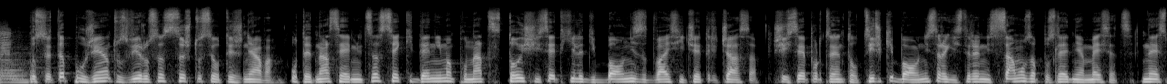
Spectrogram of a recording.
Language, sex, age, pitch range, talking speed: Bulgarian, male, 30-49, 115-135 Hz, 165 wpm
